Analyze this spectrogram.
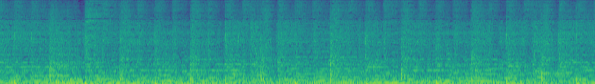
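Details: Loud, steady heavy rock plays throughout, with strummed distorted electric guitars, a pounding drum beat and deep bass. No barking or other animal sound comes through.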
